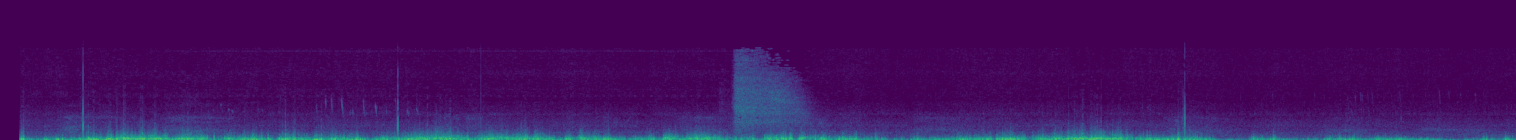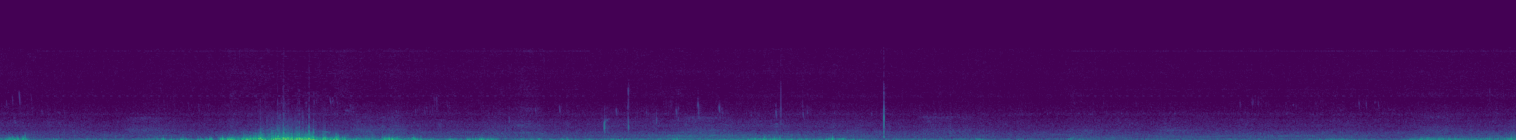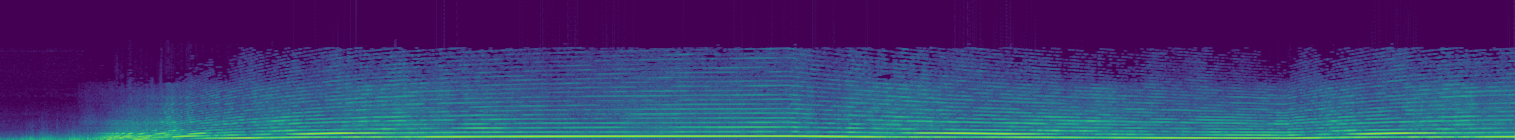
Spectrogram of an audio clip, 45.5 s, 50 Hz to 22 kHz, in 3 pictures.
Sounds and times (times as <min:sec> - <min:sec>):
Civil defense siren: 0:30.4 - 0:45.4.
